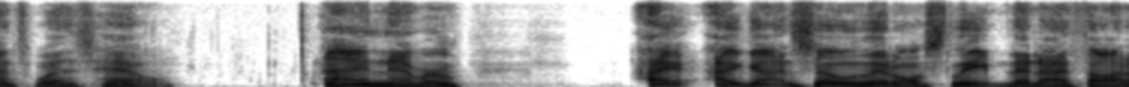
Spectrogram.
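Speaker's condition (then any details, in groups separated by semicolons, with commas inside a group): ALS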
